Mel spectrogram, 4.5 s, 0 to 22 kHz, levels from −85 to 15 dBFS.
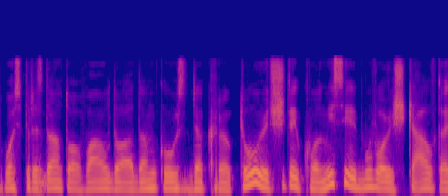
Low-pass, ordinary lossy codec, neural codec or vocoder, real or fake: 7.2 kHz; MP3, 64 kbps; codec, 16 kHz, 1 kbps, FunCodec, trained on Chinese and English, 50 frames a second; fake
